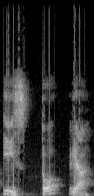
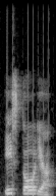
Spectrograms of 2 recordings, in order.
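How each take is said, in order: First: "historia" split very slowly into his, to, ria; syllable by syllable. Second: Said in the usual way. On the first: Shown as a demonstration. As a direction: pause between each syllable of "historia". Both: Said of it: "porque yo las separo así".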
